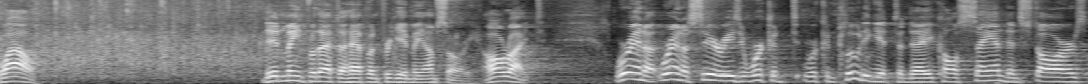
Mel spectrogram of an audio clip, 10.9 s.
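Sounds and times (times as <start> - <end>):
speech: 0.0 - 0.5, 2.6 - 5.5, 6.2 - 10.8
audience hand clapping: 0.0 - 4.7.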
